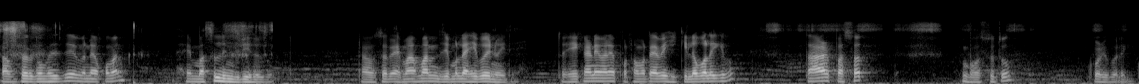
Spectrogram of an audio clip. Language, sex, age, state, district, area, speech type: Assamese, male, 18-30, Assam, Charaideo, urban, spontaneous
